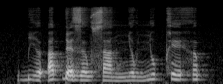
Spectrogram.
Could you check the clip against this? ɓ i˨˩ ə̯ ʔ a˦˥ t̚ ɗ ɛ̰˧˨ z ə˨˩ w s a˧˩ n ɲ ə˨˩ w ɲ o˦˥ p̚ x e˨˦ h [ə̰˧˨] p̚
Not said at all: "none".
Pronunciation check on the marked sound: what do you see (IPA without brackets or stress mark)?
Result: ə˦˥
